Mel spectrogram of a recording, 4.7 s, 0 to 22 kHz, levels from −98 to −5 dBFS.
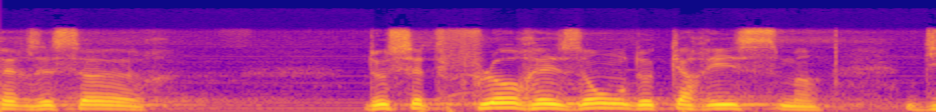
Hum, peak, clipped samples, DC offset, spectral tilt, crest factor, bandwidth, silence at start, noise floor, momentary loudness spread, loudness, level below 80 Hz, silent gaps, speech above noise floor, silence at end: none; -2 dBFS; under 0.1%; under 0.1%; -5 dB/octave; 14 dB; 8.2 kHz; 0 s; -41 dBFS; 15 LU; -16 LUFS; -46 dBFS; none; 26 dB; 0 s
